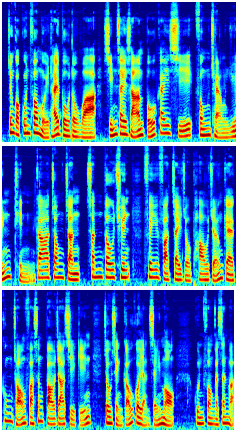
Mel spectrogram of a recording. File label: cantonese, news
